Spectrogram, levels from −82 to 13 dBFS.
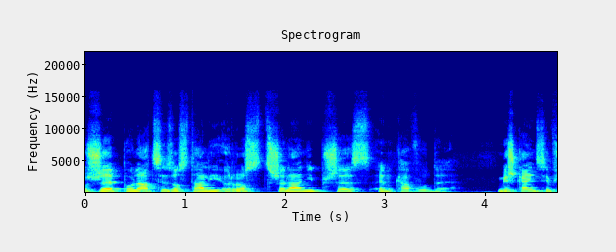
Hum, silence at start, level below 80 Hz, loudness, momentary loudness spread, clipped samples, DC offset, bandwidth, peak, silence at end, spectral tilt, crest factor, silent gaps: none; 0 s; -58 dBFS; -29 LUFS; 11 LU; under 0.1%; under 0.1%; 14.5 kHz; -14 dBFS; 0 s; -4 dB/octave; 16 dB; none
